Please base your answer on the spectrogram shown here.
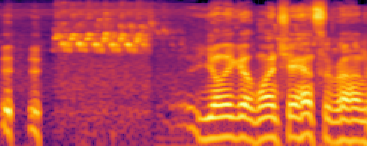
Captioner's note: laughs; bird trills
